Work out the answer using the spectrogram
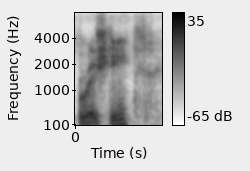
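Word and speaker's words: Rösti: hash brown actually is a Swiss rosty or rushi r o s t i with an umlau over the o to pronounce rushi.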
